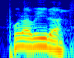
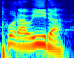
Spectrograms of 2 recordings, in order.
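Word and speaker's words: pura vida: It's like a cross between a B and a V.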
